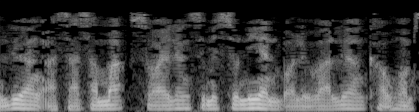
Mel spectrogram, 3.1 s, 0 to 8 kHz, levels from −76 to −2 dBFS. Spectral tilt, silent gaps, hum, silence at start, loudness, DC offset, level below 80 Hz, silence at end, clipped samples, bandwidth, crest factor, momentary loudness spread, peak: -11 dB/octave; none; none; 0 s; -25 LUFS; under 0.1%; -42 dBFS; 0 s; under 0.1%; 5.8 kHz; 16 dB; 6 LU; -8 dBFS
